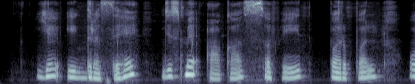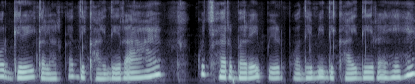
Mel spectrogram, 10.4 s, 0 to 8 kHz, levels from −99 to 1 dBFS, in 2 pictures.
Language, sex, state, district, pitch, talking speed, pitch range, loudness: Hindi, female, Jharkhand, Jamtara, 155 Hz, 150 wpm, 145-185 Hz, -29 LUFS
